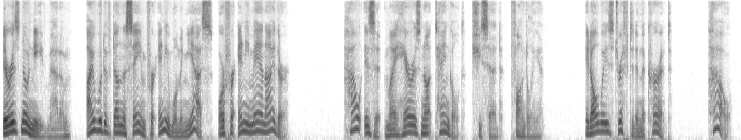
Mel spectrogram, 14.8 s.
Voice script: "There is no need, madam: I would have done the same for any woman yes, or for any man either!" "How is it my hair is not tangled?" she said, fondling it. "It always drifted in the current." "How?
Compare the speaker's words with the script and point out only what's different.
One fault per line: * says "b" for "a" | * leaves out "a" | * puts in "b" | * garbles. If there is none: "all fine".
all fine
